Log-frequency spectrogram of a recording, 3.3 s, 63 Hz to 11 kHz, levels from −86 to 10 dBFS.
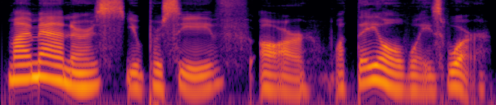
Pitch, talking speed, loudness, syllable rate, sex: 165 Hz, 165 wpm, -17 LUFS, 5.0 syllables/s, female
